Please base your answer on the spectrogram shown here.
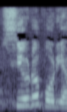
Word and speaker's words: pseudopodia: स्यूडोपोडिया, P silent है, और इसको फॉल्स फूट भी बोलते हैं क्योंकि ये एक यूनी सेलुलर ऑर्गेनिज्म है।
